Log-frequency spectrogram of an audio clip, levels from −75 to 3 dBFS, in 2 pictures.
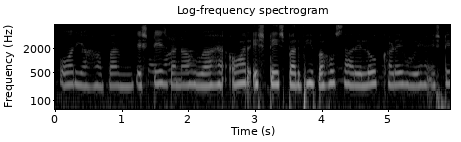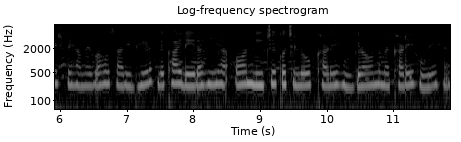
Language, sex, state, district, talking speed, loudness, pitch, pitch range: Hindi, female, Bihar, Vaishali, 190 wpm, -41 LUFS, 245 Hz, 235-260 Hz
